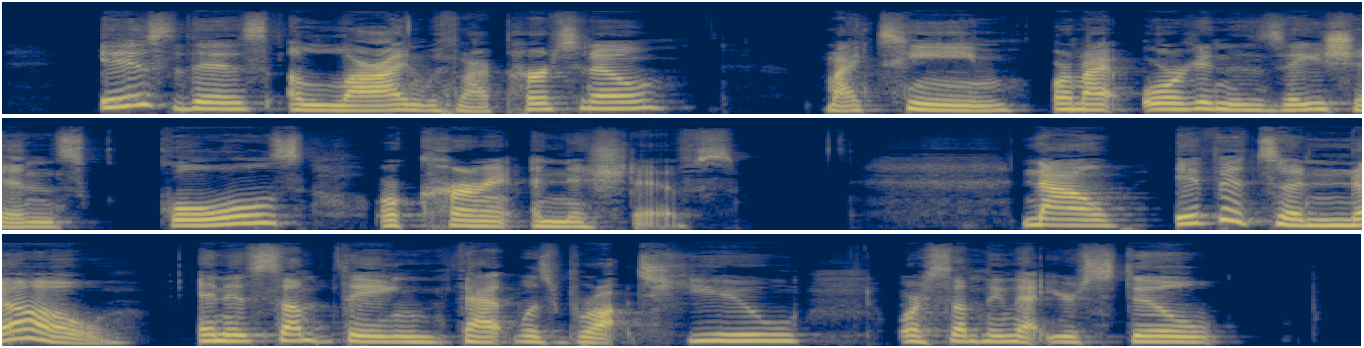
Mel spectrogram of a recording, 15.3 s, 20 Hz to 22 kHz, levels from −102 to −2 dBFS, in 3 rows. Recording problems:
none

